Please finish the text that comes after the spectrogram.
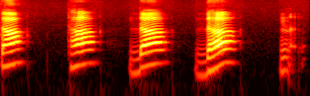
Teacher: इसके बाद क्या क्या कहा था, तो देखो ऊपर वाले दांतों को स्पर्श किया, था। द ध, यानी अपनी जीवा अंदर की साइड से ऊपर वाले दांतों को धकेल रही है, तब शब्द निकल रहा है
